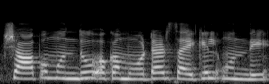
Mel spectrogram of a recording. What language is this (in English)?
Telugu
